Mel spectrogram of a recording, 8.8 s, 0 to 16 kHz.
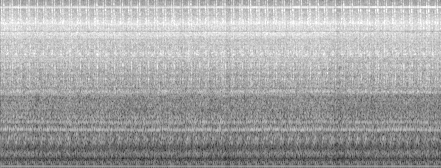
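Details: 2002 Subaru WRX STi, 800 km after short block replacement, warm idle at 85°C oil temperature, 1.8 bar oil pressure, 21°C outside; steady, fairly regular knock over engine note; cause not pinned down.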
